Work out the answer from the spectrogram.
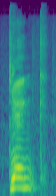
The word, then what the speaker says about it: Genk: at DM Youth, I believe that's how you pronounce it, Genk, KRC Genk, Monaco under-19s, Monaco B team, and then of course he went into the first team.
